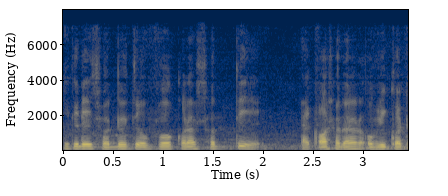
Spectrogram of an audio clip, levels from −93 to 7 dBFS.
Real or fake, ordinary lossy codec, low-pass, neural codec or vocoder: fake; none; 7.2 kHz; codec, 44.1 kHz, 7.8 kbps, DAC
